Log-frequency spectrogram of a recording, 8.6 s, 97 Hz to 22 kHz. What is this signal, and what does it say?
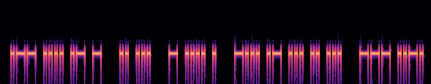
Morse code, heard as a keyed tone, about 21 wpm, 700 Hz. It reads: WHAT IS THE BASIS OF
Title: Sentences from Top 1000 Words - Review Part 5 - 22wpm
